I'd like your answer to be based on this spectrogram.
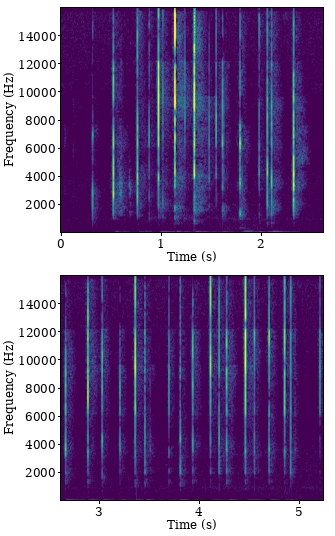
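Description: Long green acrylic nails tap rapidly on a woven wooden slat mat, with the microphone close up at the end. Quick, sharp, bright clicks ring only briefly, with dozens of separate taps over a soft low rumble.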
